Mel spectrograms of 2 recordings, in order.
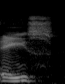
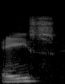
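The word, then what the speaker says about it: Uys: So Riding the Rails, Michael Ace, and it's actually spelled U-Y-S, but it's pronounced Ace according to Wikipedia.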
